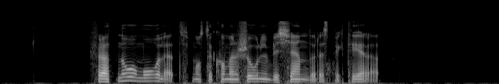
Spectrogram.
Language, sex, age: Swedish, male, 38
